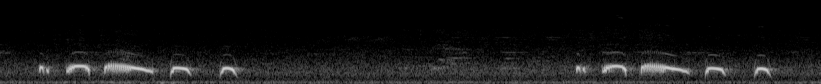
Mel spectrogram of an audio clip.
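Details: Spotted dove decoy in standard 'son' voice, calling to lure wild doves: two matching coo phrases roughly five seconds apart, each a brief double note, arched coo, long descending coo and two short arched notes.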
